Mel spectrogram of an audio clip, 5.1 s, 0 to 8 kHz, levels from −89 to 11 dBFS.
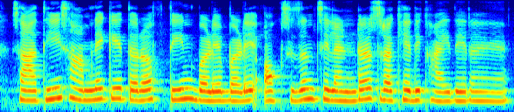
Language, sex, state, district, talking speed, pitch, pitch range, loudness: Hindi, female, Uttar Pradesh, Lalitpur, 175 wpm, 220 Hz, 210-235 Hz, -12 LUFS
